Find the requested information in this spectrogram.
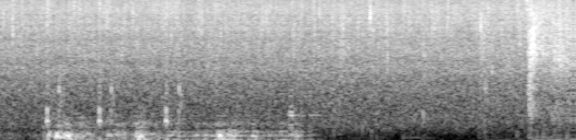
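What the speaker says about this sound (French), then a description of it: "Ah, le tonnerre, il est encore là?" Thunder rolls low and rumbling through steady rain in a forest survival video game, fading out midway and leaving quiet patter behind.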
